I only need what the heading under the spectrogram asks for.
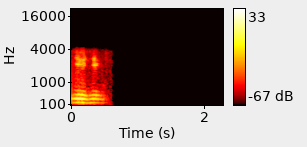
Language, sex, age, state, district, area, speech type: Urdu, male, 60+, Delhi, North East Delhi, urban, conversation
